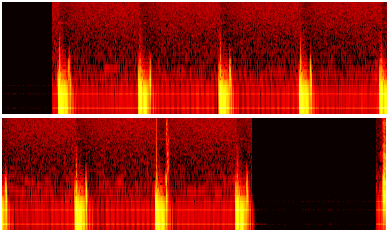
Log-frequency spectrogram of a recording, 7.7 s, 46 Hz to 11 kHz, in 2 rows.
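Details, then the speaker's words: Simulated heart sounds at about 75 beats a minute; each second sound clearly split into two close taps. "example represents a normal individual with normal respiratory variation or physiological splitting of the second sound"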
